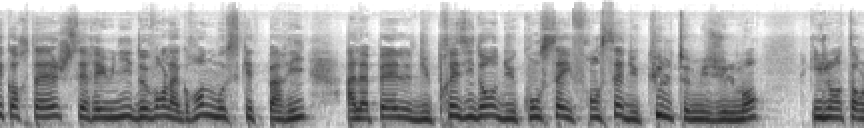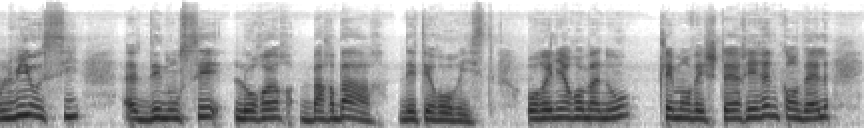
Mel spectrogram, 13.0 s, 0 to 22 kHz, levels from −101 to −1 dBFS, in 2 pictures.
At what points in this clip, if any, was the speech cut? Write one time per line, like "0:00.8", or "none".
none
